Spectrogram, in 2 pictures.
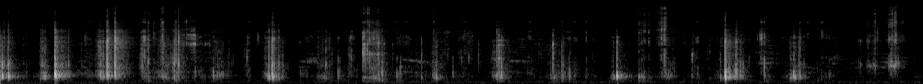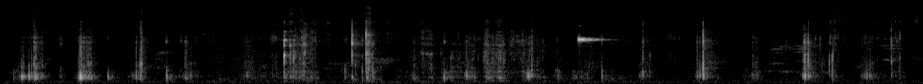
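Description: Close-up mouth sounds of someone chewing dry clay: irregular sharp crunches, about one to three a second, as the brittle clay pieces and powder break between the teeth.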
